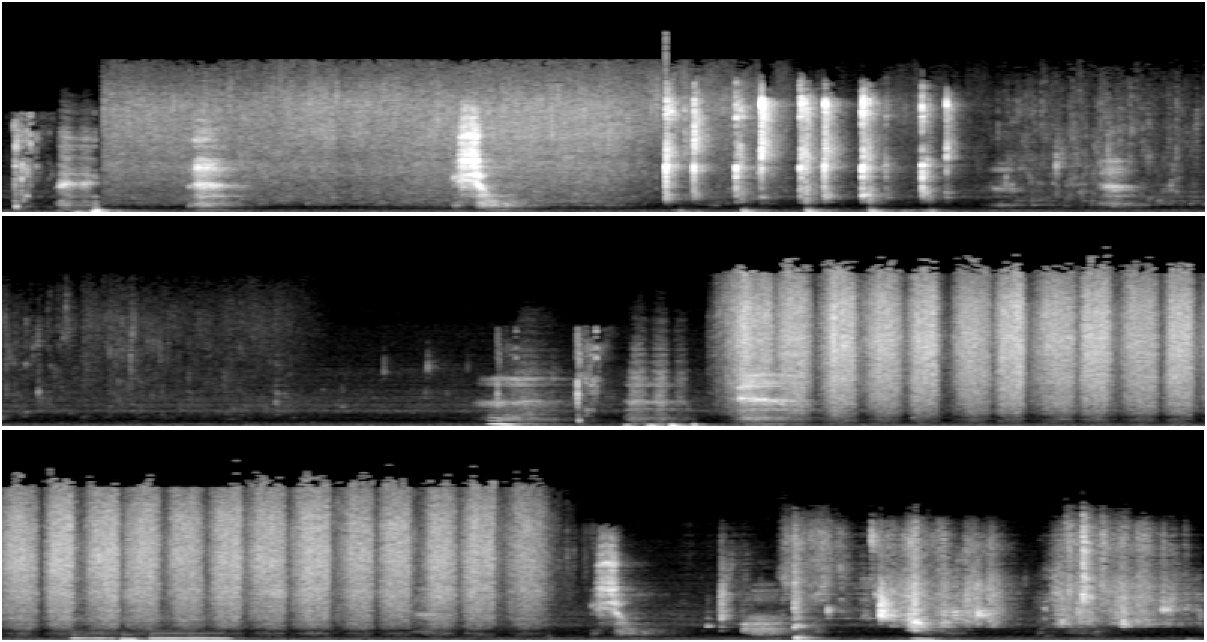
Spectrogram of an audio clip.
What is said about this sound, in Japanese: 今から体洗うけど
